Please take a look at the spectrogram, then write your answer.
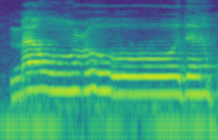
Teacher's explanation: عین کو واو کے ساتھ ملا کر واو کو 1 الف کے مقدار کھینچ کر پڑھیں گے۔ آخر میں حروف قلقلہ ہے، یہاں پر قلقلہ کریں گے۔ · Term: حروف مدہ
